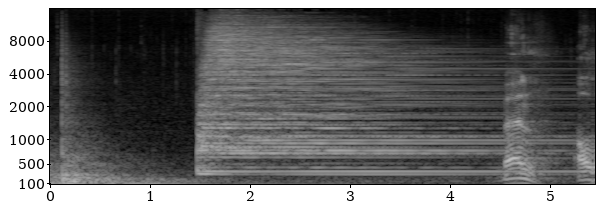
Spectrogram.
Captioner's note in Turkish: Davul sesleri; Gong sesi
